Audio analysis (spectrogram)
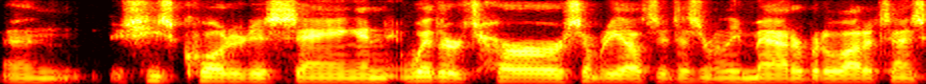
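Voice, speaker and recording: Earnest, mid-pitched male podcast co-host. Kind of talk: casual, reflective conversation.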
